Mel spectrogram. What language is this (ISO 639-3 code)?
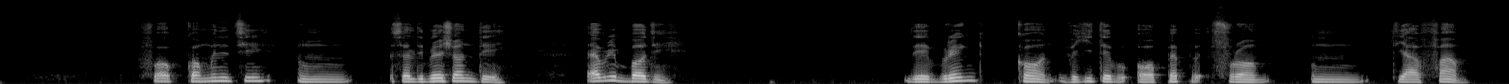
pcm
